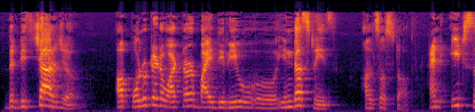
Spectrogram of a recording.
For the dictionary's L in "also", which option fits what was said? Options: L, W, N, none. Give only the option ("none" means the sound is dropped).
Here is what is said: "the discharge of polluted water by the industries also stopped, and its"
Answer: L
